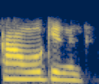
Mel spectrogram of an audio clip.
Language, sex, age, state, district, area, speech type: Tamil, female, 18-30, Tamil Nadu, Thoothukudi, rural, conversation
